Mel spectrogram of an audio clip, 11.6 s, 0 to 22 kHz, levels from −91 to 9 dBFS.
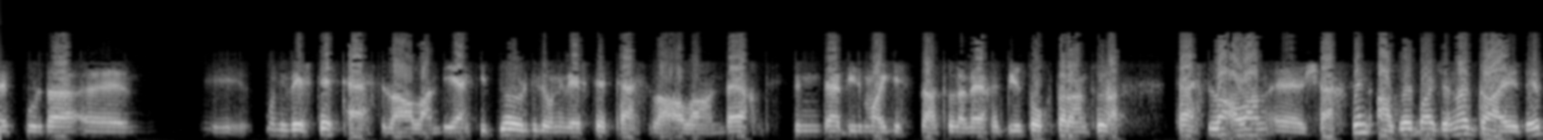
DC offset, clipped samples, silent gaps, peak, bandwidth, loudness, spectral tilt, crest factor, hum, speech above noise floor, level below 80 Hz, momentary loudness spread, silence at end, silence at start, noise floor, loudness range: under 0.1%; under 0.1%; none; -6 dBFS; 8.8 kHz; -20 LUFS; -4 dB/octave; 14 dB; none; 38 dB; -58 dBFS; 7 LU; 0 s; 0 s; -57 dBFS; 2 LU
